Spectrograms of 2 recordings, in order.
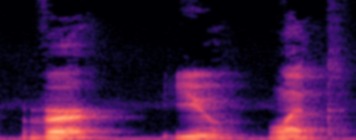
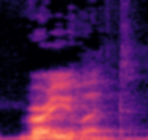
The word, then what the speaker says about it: virulent: this is message virulent the way you pronounce it ver you lent virulent marked by a rapid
